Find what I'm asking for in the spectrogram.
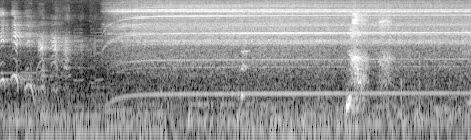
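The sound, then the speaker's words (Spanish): A saw-like cutting machine whines as a scary sound effect, entering after a burst of laughter and holding a steady high pitch, with a short, sharper flare of noise near the end. “Es como una cortadora de algo, ¿no? ¿Como una sierra? Sí, sí, sí. Una sierra para descuartizar.”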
